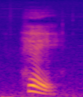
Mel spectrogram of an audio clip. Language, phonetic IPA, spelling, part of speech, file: Hungarian, [ˈheː], hé, interjection / noun, Hu-hé.ogg
- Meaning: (interjection) hey (grabbing the attention of someone, possibly with the intent of warning); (noun) he (the fifth Hebrew letter)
